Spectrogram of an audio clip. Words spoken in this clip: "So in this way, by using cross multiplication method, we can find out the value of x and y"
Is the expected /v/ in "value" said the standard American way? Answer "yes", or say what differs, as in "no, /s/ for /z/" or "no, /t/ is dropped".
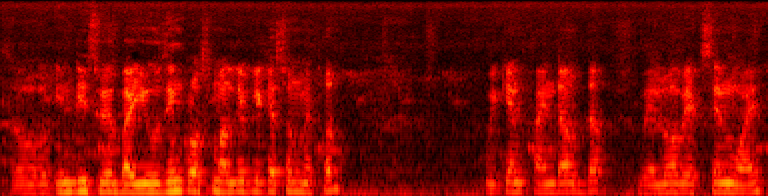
no, /w/ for /v/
